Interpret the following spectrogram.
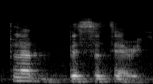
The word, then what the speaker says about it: plebiscitary: Plebiscitary. That's how it's pronounced.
